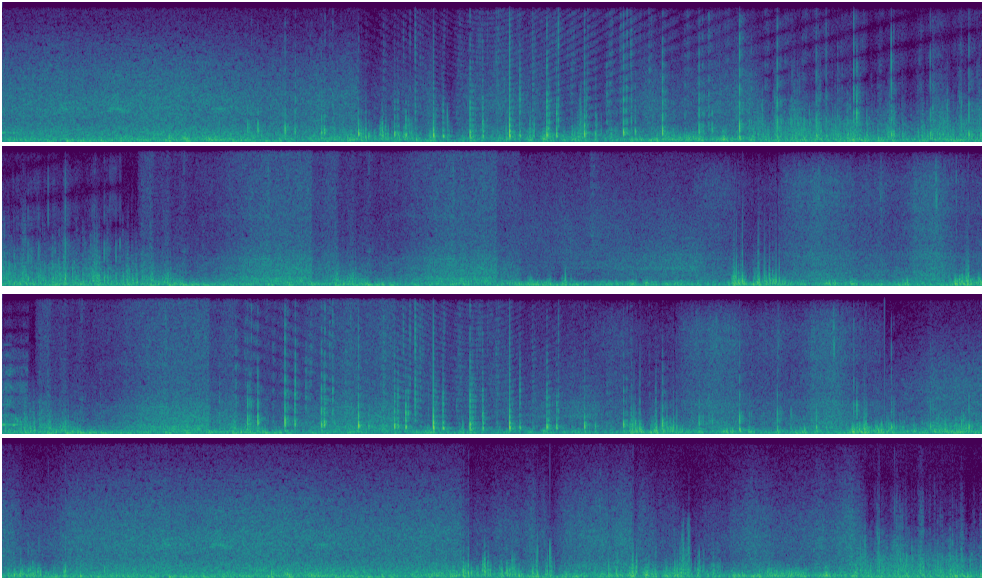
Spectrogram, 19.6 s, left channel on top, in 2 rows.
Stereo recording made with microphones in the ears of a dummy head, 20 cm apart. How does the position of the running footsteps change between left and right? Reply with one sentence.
You can hear the running footsteps move from right to left.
